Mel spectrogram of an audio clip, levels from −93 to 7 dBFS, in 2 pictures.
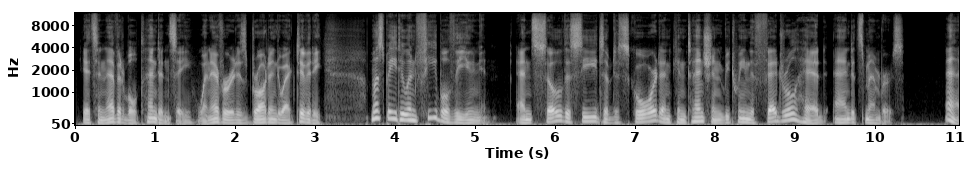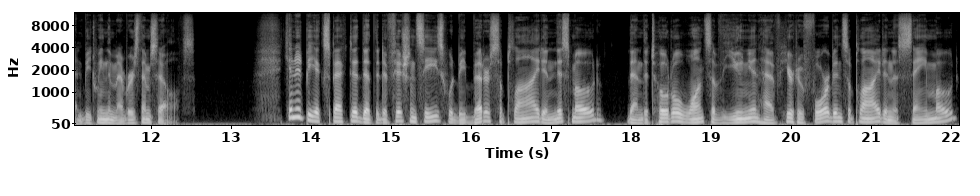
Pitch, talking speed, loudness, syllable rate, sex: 105 Hz, 175 wpm, -19 LUFS, 5.4 syllables/s, male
